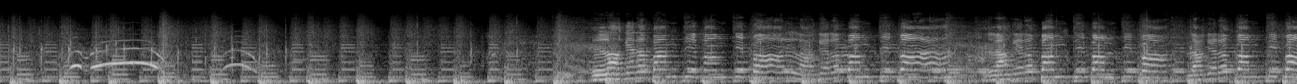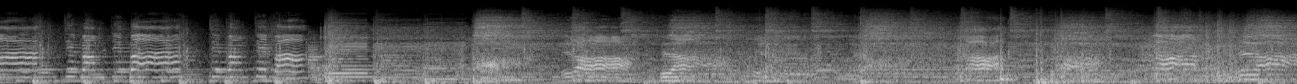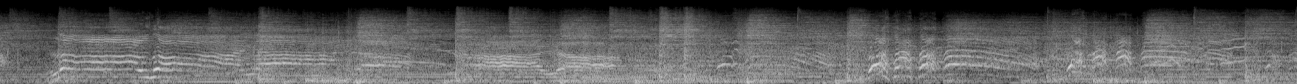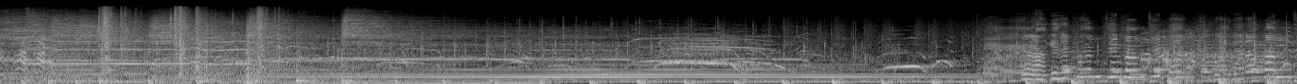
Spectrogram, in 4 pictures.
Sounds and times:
Music: 0.0s - 51.8s.

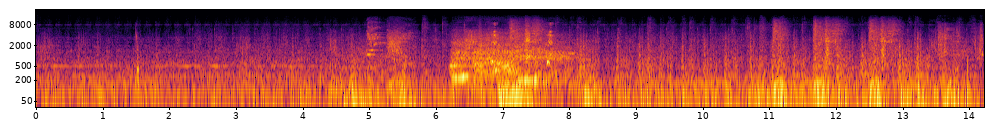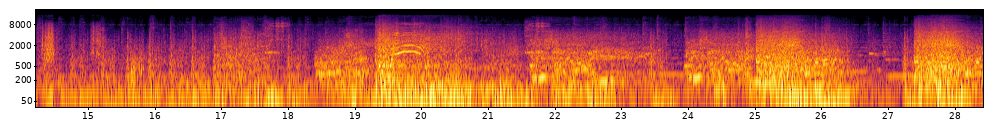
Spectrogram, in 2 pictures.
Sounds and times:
Music: 0.0s - 28.4s.

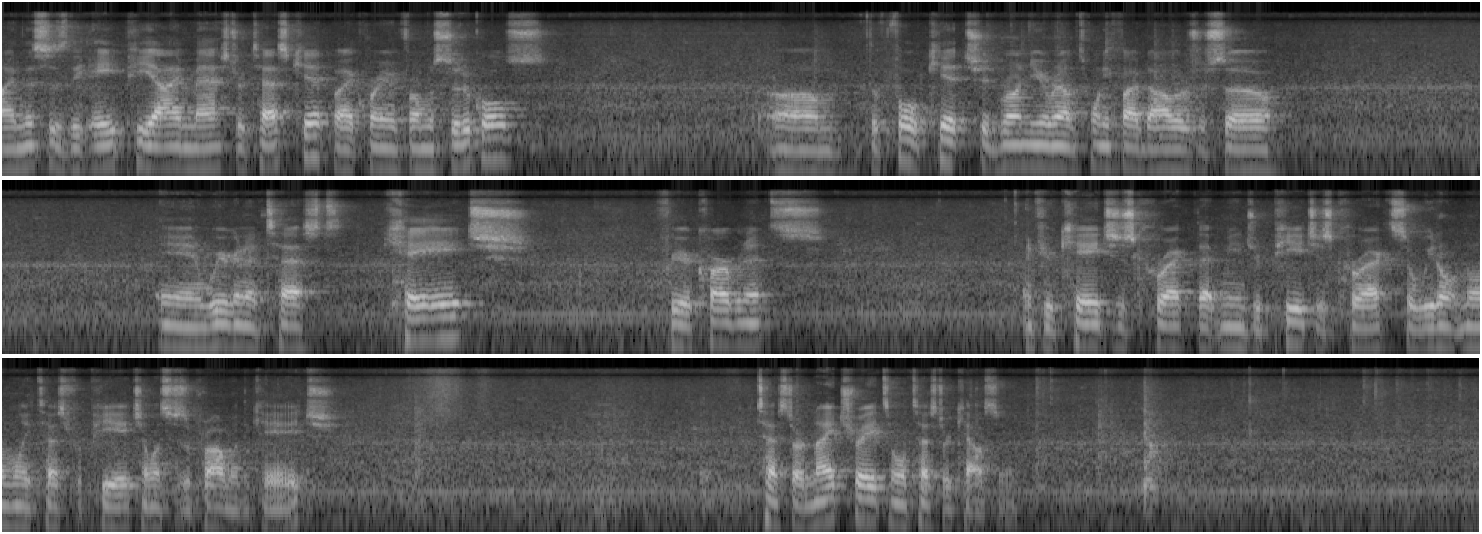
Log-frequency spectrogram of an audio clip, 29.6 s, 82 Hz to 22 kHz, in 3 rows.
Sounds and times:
Speech: 0.0s - 3.7s, 5.0s - 8.6s, 10.9s - 13.4s, 14.2s - 15.4s, 16.6s - 22.0s, 24.7s - 26.5s.

